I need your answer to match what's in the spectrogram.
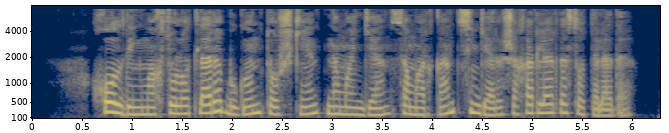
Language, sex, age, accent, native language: Uzbek, female, 19-29, Qashqadaryo, Uzbek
